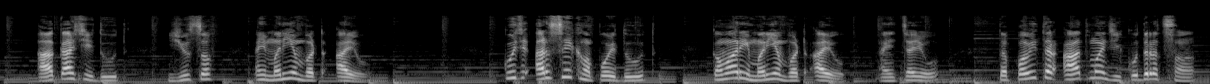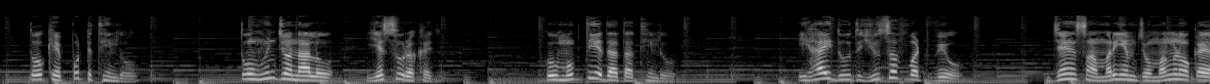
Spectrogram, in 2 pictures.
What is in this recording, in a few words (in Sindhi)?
good news sindhi dukslinu, drama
